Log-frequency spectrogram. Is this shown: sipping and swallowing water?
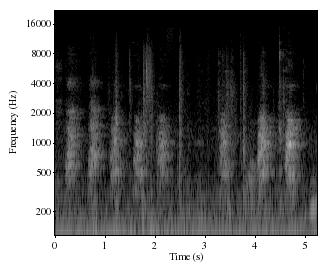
no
